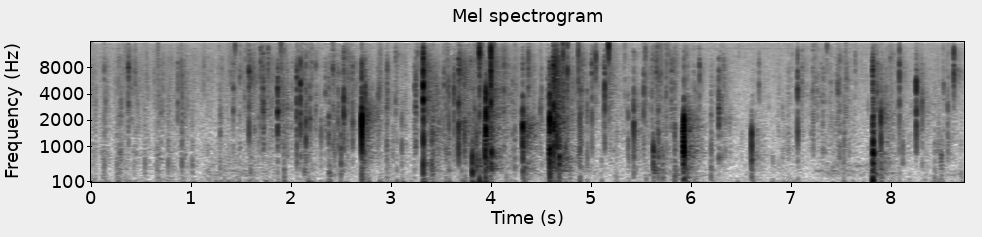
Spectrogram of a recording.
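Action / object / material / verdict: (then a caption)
scrape / woven polypropylene bag / polypropylene / none. A folded yellow woven polypropylene bag is held in both hands while long nails scratch and tap it. The sheet crinkles under a steady stream of soft, dry scratching and sharp clicky taps, which are close and quiet overall.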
